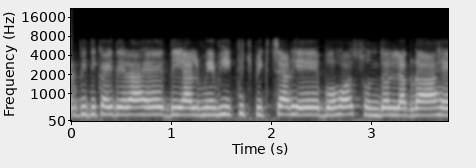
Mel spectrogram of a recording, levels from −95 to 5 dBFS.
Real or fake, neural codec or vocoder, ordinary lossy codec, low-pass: real; none; Opus, 24 kbps; 7.2 kHz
